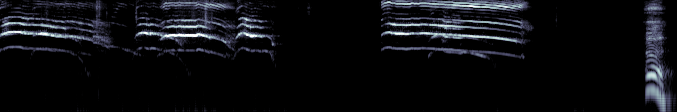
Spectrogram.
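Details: Indoor storeroom cats, with a mother cat that has moved her litter upstairs: a run of loud, high, wavering mews, then a longer steady drawn-out cry with a falling end, and a short sharp squeak to close.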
